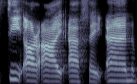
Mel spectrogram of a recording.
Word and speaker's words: Trifan: my last name is t-r-i-f-a-n but it's pronounced in romanian trifan so that's how the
